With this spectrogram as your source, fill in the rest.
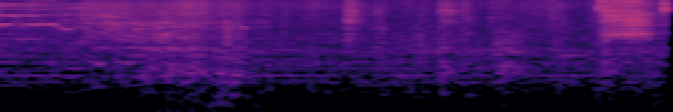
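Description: Horse in the fantasy game Lord of the Rings Online, giving a clear whinny near the start with some hoof clops following, close and moderately loud.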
